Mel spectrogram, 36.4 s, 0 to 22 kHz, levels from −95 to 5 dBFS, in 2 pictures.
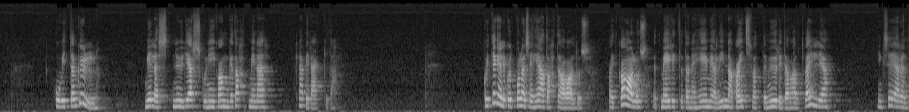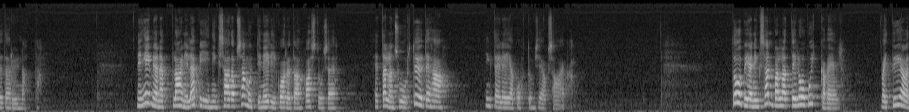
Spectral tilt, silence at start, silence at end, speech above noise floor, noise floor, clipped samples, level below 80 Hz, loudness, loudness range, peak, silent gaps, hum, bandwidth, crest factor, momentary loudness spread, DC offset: -4.5 dB/octave; 1.1 s; 0 s; 32 dB; -61 dBFS; under 0.1%; -70 dBFS; -29 LUFS; 11 LU; -8 dBFS; none; none; 19 kHz; 22 dB; 16 LU; under 0.1%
